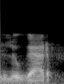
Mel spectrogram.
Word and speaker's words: lugar: The point is, most Spanish speakers, especially when they speak fast, they do not pronounce the G sound as G, they actually spirantize it or fricativize it, which is more difficult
